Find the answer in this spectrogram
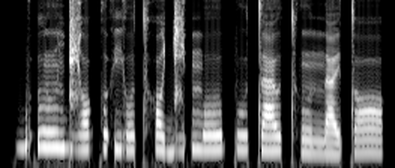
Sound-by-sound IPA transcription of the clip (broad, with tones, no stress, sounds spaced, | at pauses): b ʊ˦ ʔ l ũ˦ d͡ʑ ɔ˦ k ʊ˦ ʔ j o˦ tʰ ɔ˦˨ d͡ʑ ɪ˦ ʔ m o˦ ʊ̯ p u˦ t a˦ ʊ̯ tʰ ũ˨ n a˨ ɪ̯ t ɔ˦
